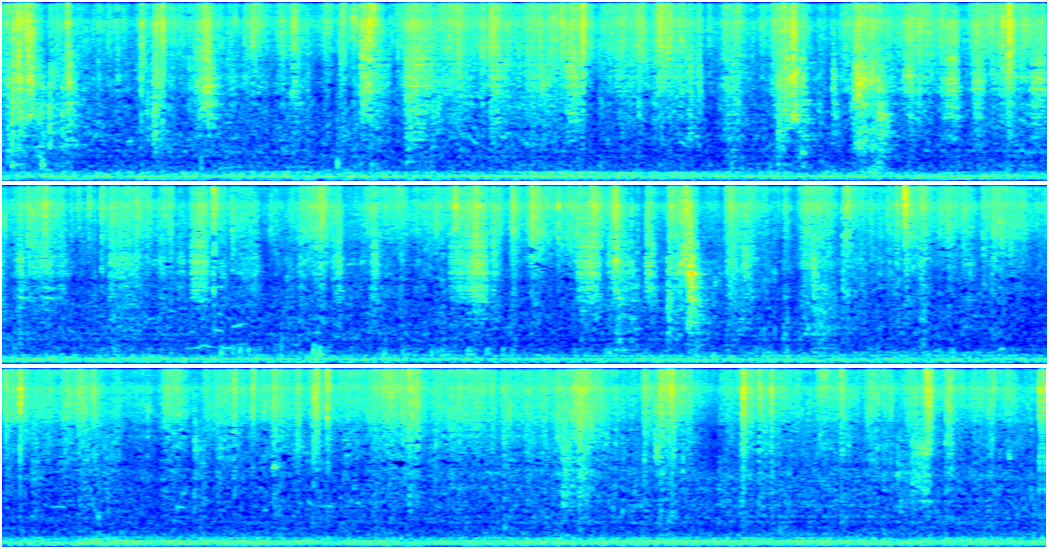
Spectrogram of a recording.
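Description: Apple tree leaves and branches rustling, with scattered short snaps and clicks, as gala apples are picked by hand from a ladder, over a steady low rumble.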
